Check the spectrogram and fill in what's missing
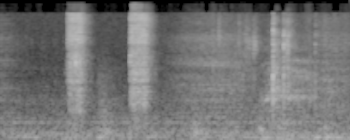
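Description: A spray can of tester's tool coat hisses out in two short, sharp bursts, then a third softer burst after a pause. The sound is close and there is no talk.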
